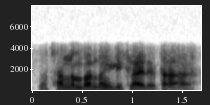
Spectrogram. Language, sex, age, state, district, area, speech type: Hindi, male, 18-30, Bihar, Samastipur, rural, conversation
